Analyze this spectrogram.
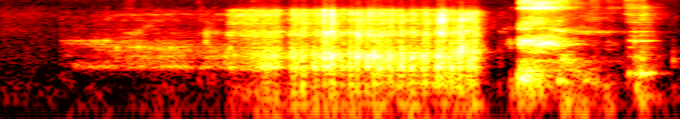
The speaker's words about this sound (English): Yeah. I guess we have to do a loud slurp now. We have a cup of tea.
